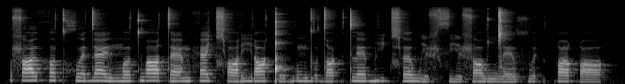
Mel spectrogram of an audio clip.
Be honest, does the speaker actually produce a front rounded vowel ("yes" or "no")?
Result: no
